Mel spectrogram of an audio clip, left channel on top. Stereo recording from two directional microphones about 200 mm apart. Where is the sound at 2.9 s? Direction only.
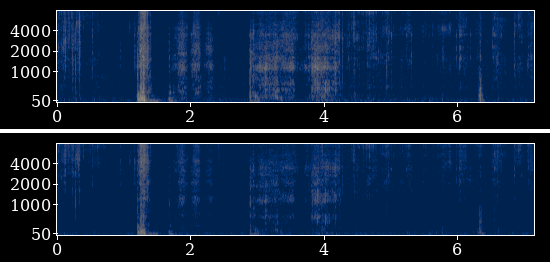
40° left (ahead or behind).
